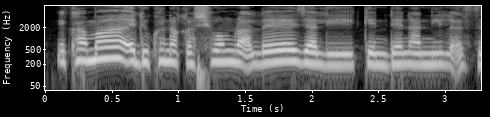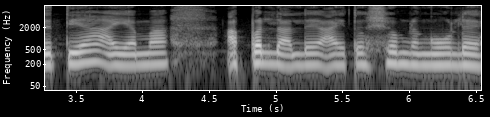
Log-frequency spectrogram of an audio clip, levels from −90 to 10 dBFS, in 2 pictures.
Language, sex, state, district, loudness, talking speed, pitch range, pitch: Wancho, female, Arunachal Pradesh, Longding, -16 LUFS, 155 wpm, 190-230 Hz, 205 Hz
